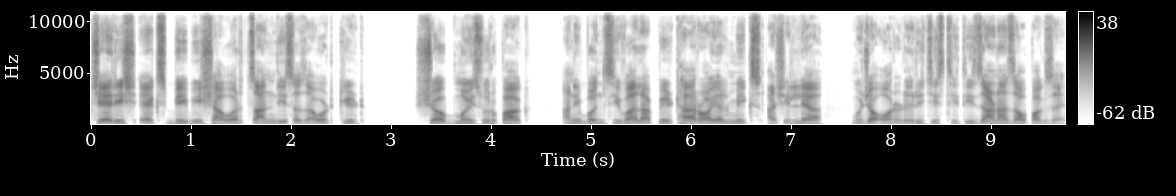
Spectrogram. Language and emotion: Goan Konkani, neutral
